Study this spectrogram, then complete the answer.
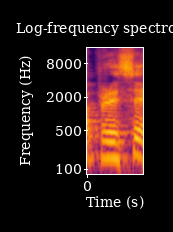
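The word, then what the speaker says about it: précis: जो आपका प्रसे है। सबसे पहले तो आप प्रसे की स्पेलिंग सीखें।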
